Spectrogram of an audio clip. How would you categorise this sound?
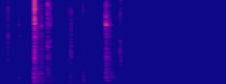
Sound effects > Objects / House appliances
